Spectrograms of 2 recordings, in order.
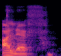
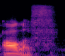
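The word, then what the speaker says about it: אלף: own accent so most people will instead of saying something like uh alef they'll just say olaf and instead of um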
